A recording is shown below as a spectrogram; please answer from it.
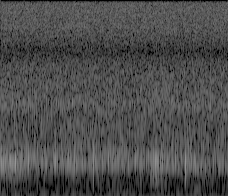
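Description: Faint steady background hiss with a low hum underneath and a couple of faint ticks near the end; no distinct sound event.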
